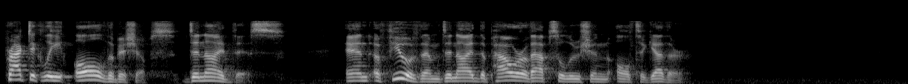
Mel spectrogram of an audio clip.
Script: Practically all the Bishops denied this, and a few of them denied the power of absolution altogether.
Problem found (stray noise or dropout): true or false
false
